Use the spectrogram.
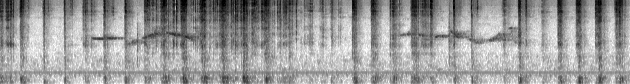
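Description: A metal fork scrapes across the front face of a solid frozen milk ice block in rapid, uneven strokes, about three per second. Each pass makes a crisp, crackling scratch with bright high edges, while thin squeaky whistling tones glide in and out. A steady low hum runs underneath throughout.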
